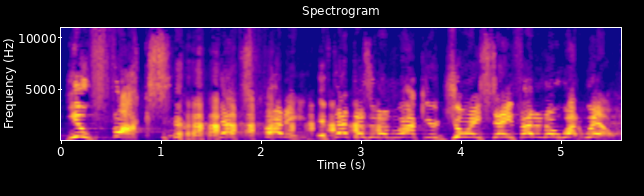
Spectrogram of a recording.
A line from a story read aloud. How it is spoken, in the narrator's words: he's screaming at the audience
